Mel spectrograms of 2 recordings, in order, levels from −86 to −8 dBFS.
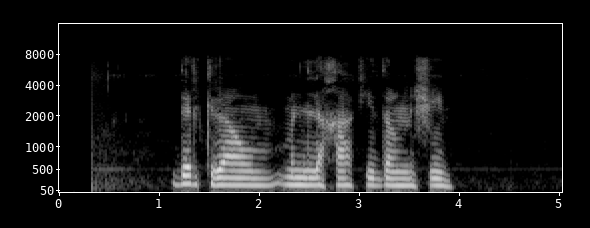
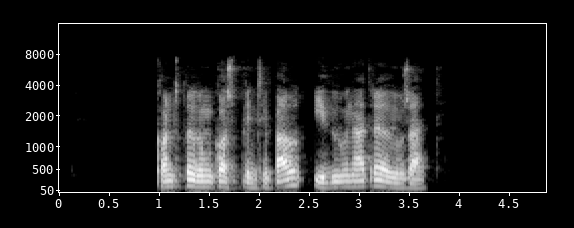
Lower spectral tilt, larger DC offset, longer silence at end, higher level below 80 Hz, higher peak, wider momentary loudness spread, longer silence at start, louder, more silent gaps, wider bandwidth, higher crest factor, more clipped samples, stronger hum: first, -8 dB/octave vs -5 dB/octave; neither; about the same, 1.15 s vs 1.25 s; about the same, -60 dBFS vs -62 dBFS; second, -12 dBFS vs -2 dBFS; about the same, 6 LU vs 6 LU; first, 1.15 s vs 0.95 s; second, -27 LUFS vs -18 LUFS; neither; about the same, 7.6 kHz vs 7.6 kHz; about the same, 18 dB vs 18 dB; neither; neither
